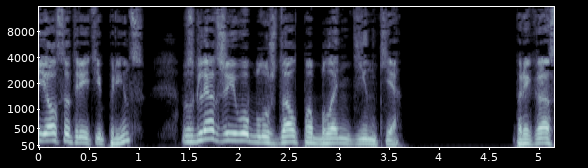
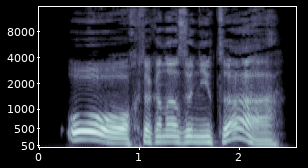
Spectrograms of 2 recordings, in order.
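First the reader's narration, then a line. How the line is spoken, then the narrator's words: Sorrowful sigh. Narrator (Russian): горестно вздохнул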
